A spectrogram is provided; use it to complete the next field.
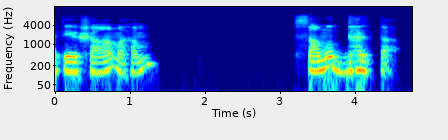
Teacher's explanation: The sha is with the tongue, tip of the tongue pointed up.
